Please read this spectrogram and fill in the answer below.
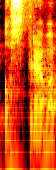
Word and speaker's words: Ostrava: Yes, it's actually Ostrava because in Czech there is the stress falls upon the first syllable, so that's quite an easy language when it comes to stresses.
